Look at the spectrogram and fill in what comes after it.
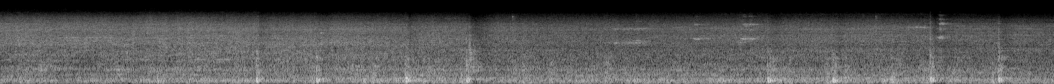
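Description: Railway passenger coaches rolling slowly past over a steady rumble. Their steel wheels click over a rail joint in pairs, each bogie's two axles a fraction of a second apart, four pairs in all.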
